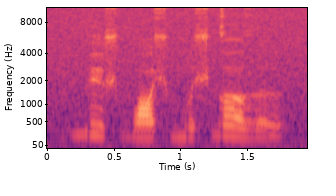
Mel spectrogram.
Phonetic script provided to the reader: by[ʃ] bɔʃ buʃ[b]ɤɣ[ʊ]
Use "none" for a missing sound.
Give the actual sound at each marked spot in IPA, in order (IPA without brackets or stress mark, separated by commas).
ʃ, ɡ, ɯ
